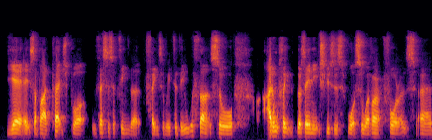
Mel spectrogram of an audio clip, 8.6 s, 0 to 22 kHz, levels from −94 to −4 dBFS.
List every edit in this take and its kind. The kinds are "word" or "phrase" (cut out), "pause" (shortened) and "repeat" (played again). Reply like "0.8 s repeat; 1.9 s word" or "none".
none

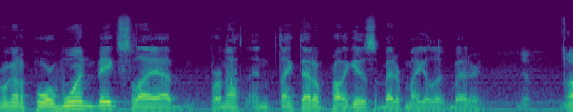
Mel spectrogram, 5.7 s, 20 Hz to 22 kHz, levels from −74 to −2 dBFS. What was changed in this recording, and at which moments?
2.2 s phrase; 4.0 s word

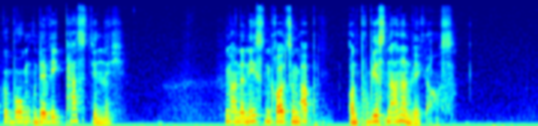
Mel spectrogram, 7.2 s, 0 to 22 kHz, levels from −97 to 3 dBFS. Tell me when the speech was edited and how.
3.0 s phrase; 4.0 s word; 4.4 s pause

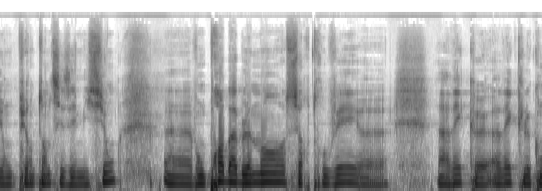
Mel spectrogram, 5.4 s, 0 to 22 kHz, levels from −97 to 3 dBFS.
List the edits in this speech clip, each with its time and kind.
none

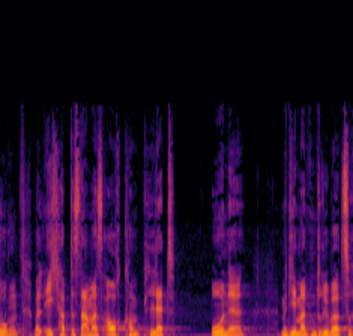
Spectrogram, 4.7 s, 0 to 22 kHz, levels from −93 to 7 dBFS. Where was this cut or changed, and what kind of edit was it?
none

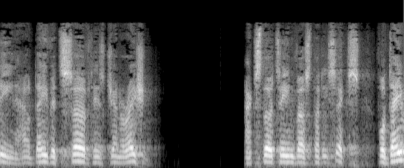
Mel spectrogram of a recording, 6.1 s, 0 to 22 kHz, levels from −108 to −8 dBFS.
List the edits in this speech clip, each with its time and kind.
none

